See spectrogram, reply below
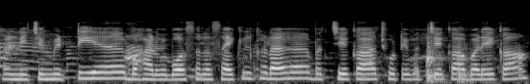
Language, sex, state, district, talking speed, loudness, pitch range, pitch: Hindi, male, Bihar, Katihar, 205 wpm, -16 LUFS, 235-260 Hz, 245 Hz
